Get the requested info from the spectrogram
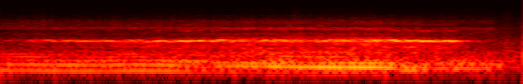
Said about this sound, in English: turn the car around and chase him.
